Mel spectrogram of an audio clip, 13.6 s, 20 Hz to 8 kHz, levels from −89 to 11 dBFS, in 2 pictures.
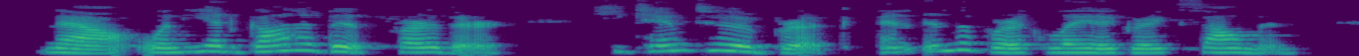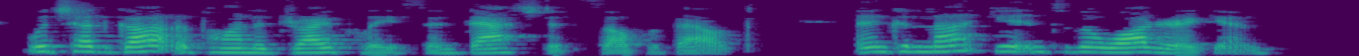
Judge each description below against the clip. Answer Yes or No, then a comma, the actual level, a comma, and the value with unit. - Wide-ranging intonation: No, average, 3.9 semitones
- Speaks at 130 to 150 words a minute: No, average, 175 wpm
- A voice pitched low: No, high, 245 Hz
